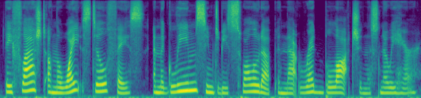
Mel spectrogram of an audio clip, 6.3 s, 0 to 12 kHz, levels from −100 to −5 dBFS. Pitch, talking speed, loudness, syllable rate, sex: 205 Hz, 220 wpm, -17 LUFS, 4.9 syllables/s, female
